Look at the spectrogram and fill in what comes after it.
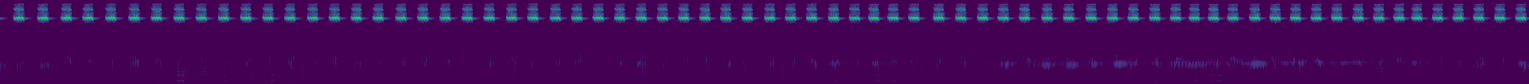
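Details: Chirping cricket captured on a quality recorder, pulsing in a fast, unbroken series of bright, high chirps, roughly four or five every second, with a faint higher overtone and no other sounds.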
